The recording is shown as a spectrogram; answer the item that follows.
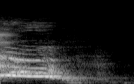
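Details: Pet Alaskan Malamute Luoluo reacting to its owner lying sick in bed: a short, clear howl of about half a second that quickly fades away into quiet.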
